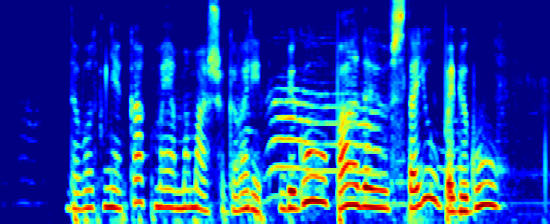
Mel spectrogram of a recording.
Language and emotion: Russian, positive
